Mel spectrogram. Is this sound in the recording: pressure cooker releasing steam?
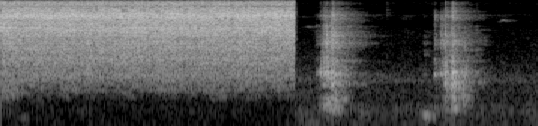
yes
